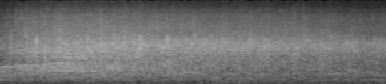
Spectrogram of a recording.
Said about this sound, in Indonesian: Ya boleh tepuk tangan, boleh tepuk tangan.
